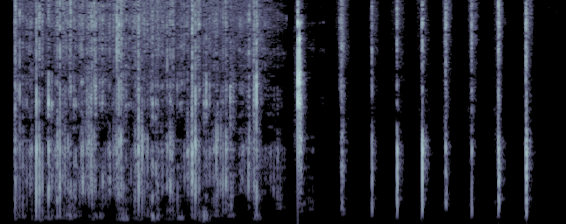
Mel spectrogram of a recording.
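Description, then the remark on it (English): Ordinary cough drops are ground up for a sugar experiment with a dense, gritty grinding crunch for about three seconds, followed by roughly nine sharp, evenly spaced taps. No voices are heard. “I will now grind up the cough drops.”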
